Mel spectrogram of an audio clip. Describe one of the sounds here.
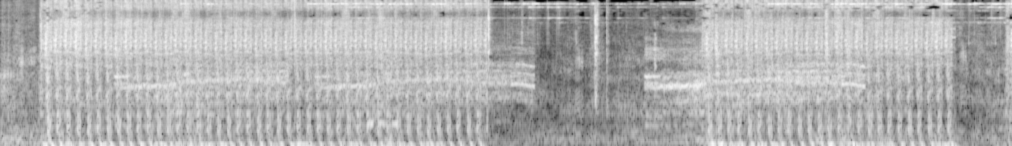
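A monster screeches and growls.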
